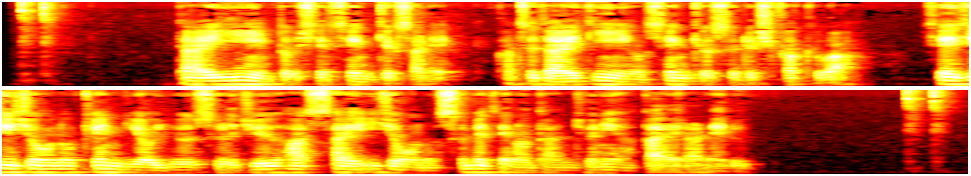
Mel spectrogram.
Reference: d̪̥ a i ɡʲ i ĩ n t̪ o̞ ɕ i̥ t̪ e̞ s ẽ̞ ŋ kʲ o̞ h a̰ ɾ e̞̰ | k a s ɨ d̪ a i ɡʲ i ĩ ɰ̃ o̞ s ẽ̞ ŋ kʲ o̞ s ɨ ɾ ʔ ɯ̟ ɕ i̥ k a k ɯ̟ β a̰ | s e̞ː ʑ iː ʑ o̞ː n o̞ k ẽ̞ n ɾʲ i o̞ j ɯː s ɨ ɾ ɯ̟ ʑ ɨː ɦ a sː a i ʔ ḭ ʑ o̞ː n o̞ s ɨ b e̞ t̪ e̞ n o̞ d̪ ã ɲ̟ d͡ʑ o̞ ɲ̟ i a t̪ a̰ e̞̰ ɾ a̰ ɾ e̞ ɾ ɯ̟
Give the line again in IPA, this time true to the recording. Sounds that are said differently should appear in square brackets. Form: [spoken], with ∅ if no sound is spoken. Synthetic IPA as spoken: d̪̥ a i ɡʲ i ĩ n t̪ o̞ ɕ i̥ t̪ e̞ s ẽ̞ ŋ kʲ o̞ [s] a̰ ɾ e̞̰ | k a [t͡s] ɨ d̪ a i ɡʲ i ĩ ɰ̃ o̞ s ẽ̞ ŋ kʲ o̞ s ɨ ɾ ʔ ɯ̟ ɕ i̥ k a k ɯ̟ β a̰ | s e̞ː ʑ [i] ʑ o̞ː n o̞ k ẽ̞ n ɾʲ i o̞ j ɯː s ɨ ɾ ɯ̟ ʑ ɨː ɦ a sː a i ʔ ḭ ʑ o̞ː n o̞ s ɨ b e̞ t̪ e̞ n o̞ d̪ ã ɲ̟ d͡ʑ o̞ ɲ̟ i a t̪ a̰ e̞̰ ɾ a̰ ɾ e̞ ɾ ɯ̟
